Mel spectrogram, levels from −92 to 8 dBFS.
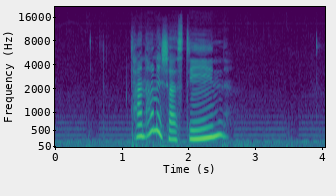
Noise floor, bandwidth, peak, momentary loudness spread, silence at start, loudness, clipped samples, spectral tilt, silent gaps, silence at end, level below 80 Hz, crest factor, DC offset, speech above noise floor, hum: -52 dBFS; 15 kHz; -12 dBFS; 13 LU; 0.5 s; -24 LUFS; under 0.1%; -3.5 dB/octave; none; 1.15 s; -52 dBFS; 16 dB; under 0.1%; 28 dB; none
